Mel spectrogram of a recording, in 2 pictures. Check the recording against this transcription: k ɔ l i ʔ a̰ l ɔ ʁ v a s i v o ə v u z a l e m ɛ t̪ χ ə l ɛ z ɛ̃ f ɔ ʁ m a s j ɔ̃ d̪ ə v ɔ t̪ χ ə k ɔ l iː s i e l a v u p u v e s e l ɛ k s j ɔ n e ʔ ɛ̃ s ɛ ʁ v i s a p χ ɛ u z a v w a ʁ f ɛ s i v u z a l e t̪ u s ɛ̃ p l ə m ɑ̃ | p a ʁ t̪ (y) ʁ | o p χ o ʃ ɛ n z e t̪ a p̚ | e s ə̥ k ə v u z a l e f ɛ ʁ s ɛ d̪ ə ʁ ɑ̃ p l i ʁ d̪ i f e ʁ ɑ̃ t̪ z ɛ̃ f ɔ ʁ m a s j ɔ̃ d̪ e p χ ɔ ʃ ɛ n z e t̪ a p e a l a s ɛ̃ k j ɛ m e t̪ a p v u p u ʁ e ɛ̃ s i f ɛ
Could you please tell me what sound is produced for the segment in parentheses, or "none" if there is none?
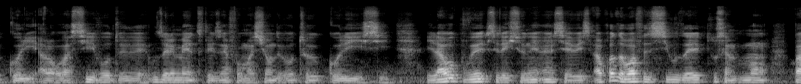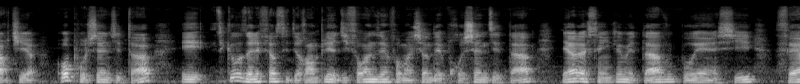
i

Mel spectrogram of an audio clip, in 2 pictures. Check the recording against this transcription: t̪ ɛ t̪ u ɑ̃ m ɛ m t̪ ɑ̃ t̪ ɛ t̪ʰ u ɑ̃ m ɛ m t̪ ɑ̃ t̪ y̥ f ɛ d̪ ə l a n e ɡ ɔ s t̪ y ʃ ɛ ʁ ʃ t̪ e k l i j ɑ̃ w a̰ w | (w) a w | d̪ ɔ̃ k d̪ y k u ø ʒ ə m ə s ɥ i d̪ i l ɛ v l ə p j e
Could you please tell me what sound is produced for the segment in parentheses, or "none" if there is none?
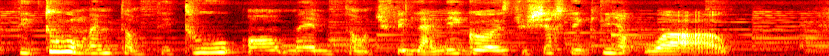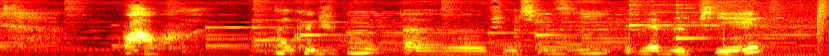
w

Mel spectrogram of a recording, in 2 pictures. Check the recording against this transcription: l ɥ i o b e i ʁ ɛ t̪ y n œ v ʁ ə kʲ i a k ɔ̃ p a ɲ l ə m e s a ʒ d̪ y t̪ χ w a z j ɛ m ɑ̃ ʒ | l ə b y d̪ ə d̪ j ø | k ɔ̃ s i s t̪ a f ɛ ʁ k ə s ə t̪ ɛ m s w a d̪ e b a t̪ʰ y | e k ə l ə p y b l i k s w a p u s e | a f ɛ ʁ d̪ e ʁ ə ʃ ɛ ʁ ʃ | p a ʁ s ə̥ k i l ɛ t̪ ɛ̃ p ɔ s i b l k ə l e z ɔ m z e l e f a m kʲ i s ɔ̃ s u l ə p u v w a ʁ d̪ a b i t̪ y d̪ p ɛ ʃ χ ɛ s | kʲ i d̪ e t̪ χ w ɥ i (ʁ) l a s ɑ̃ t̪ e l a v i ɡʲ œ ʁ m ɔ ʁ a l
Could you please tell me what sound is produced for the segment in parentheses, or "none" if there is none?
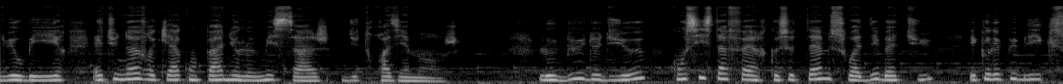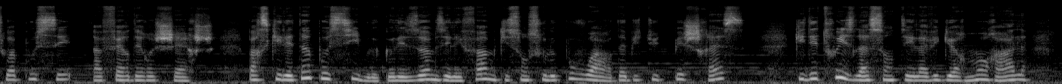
z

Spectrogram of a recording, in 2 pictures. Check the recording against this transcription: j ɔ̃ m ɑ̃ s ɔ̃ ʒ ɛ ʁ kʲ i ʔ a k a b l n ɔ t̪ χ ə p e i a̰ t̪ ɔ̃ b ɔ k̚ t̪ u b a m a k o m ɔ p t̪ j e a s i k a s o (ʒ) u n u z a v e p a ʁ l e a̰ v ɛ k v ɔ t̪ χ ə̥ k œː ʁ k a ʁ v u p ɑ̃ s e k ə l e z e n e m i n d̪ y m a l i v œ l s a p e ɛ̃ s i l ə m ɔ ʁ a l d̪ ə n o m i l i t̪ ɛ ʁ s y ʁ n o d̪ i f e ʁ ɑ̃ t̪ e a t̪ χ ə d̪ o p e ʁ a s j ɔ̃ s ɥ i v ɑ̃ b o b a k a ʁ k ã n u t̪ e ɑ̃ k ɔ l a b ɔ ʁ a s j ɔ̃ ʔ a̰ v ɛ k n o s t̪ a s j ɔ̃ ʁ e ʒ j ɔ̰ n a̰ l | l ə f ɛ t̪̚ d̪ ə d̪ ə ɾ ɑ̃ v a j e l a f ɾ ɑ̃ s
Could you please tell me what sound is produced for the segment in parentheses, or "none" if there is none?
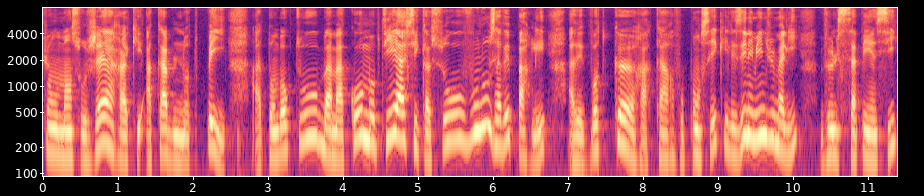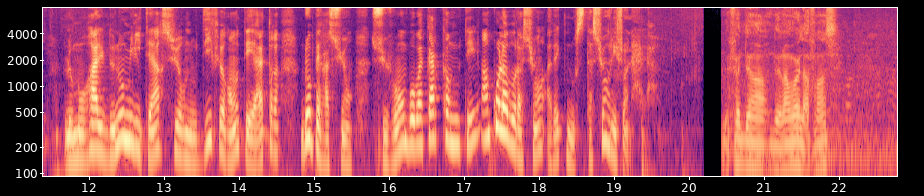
v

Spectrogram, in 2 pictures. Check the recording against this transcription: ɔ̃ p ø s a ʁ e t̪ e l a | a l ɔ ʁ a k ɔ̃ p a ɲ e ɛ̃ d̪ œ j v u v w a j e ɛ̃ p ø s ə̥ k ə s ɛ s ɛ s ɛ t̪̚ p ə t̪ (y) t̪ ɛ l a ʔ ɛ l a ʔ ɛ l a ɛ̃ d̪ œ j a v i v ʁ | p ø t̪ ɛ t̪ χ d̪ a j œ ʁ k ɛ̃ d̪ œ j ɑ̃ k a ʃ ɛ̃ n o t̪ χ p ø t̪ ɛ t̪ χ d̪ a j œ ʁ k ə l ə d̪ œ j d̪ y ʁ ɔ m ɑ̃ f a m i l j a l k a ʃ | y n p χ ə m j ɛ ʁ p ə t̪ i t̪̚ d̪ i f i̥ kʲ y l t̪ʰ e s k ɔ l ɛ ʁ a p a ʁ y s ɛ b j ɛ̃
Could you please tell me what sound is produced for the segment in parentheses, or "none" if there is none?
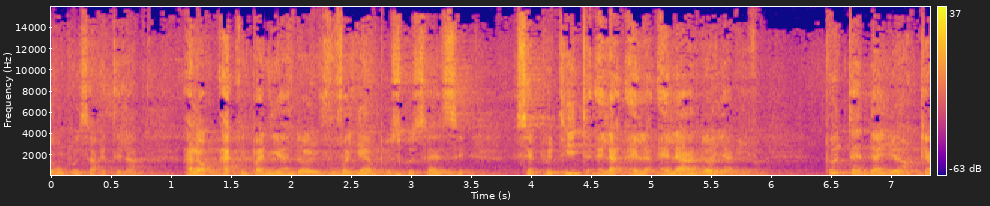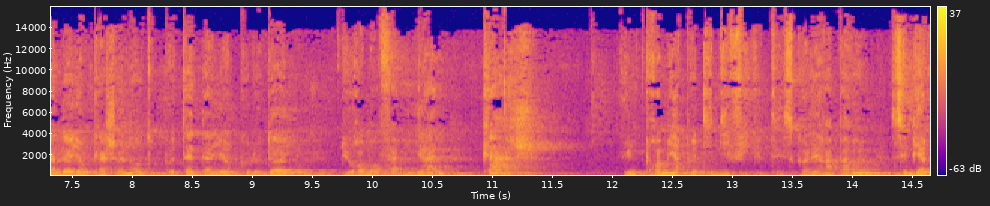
i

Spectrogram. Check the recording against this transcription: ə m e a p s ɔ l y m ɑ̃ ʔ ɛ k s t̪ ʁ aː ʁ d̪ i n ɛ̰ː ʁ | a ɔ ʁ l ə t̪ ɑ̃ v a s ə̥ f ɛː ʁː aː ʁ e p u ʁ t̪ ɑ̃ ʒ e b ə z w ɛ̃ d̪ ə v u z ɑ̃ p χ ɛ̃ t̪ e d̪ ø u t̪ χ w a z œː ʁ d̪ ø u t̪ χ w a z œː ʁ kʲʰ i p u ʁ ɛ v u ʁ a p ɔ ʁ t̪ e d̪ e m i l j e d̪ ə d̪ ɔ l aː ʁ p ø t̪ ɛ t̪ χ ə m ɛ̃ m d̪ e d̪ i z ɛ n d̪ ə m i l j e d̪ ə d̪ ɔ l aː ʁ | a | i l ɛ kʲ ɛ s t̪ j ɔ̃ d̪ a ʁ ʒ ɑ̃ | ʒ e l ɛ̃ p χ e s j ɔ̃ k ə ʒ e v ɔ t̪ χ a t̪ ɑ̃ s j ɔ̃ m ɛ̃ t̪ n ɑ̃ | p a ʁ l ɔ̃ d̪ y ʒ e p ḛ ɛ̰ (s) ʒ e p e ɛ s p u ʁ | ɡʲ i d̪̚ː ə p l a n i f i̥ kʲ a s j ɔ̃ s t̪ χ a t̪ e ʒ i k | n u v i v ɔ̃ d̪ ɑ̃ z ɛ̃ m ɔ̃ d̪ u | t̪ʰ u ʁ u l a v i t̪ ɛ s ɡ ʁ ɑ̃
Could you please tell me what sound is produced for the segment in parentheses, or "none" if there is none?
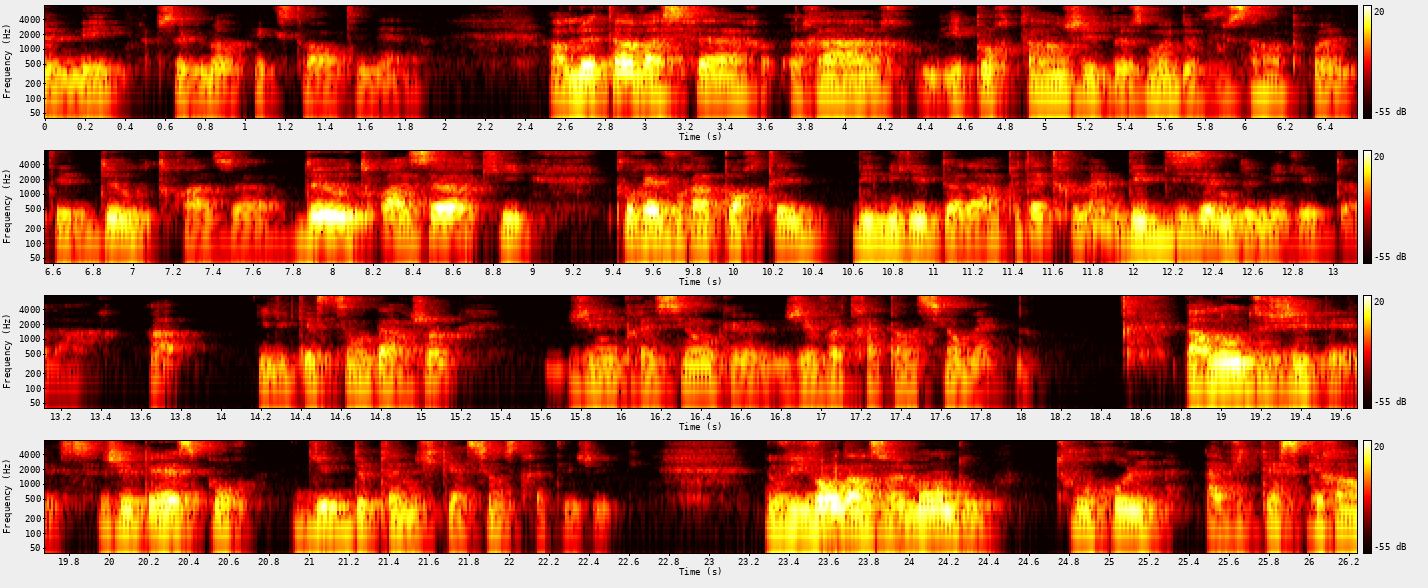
s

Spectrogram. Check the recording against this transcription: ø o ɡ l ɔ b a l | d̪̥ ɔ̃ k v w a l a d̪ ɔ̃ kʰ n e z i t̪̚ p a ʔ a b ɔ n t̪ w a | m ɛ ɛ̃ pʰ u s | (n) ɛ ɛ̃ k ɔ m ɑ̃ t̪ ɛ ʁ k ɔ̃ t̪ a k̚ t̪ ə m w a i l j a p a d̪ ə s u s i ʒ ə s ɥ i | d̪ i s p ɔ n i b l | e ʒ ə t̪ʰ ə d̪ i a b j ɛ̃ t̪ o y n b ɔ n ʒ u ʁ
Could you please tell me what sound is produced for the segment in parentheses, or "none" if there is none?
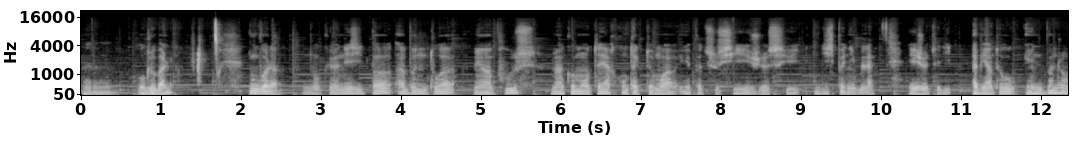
m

